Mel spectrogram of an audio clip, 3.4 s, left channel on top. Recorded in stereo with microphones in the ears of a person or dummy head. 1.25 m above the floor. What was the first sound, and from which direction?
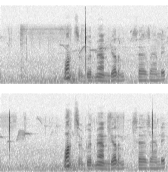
A man speaking, 35° right (ahead or behind).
